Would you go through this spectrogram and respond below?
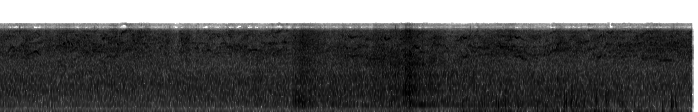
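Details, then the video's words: Many lorikeets calling at once in the evening, making a dense, unbroken wall of shrill, screechy chirps with no pauses over a faint low hum. "Lorikeets chirping in evening"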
